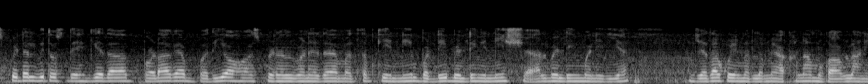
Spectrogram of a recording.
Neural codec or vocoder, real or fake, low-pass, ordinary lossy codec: codec, 16 kHz, 8 kbps, FunCodec, trained on LibriTTS, 25 frames a second; fake; 5.4 kHz; none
